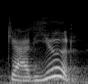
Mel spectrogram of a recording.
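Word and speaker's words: career: कैन यू put this bag on your cycle कैरियर क्या तुम इस बैग को अपने साइकिल के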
